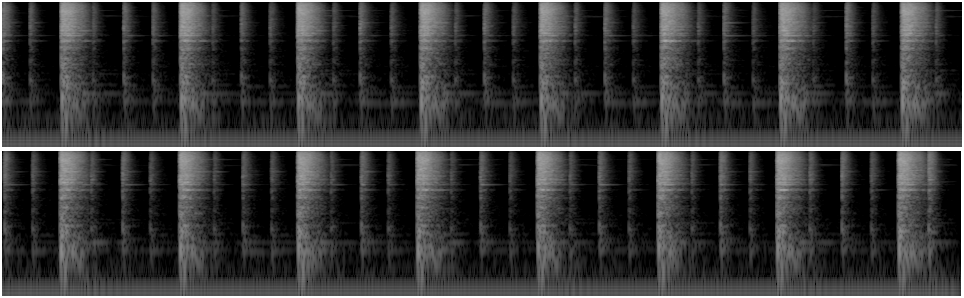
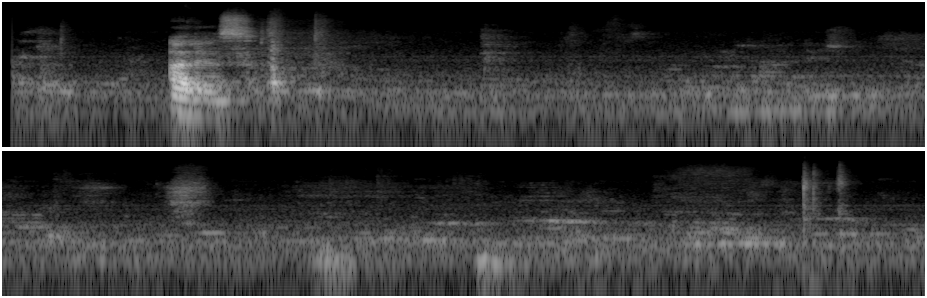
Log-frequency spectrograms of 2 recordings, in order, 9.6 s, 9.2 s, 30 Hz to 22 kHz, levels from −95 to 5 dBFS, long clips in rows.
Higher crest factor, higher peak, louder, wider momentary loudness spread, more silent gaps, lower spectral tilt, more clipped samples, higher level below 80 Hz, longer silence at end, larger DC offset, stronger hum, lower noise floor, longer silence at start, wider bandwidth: second, 24 dB vs 30 dB; first, -4 dBFS vs -8 dBFS; first, -24 LUFS vs -32 LUFS; second, 16 LU vs 25 LU; neither; second, 2.5 dB/octave vs -4.5 dB/octave; neither; about the same, -74 dBFS vs -74 dBFS; first, 0.15 s vs 0 s; neither; neither; second, -49 dBFS vs -56 dBFS; about the same, 0 s vs 0.05 s; first, over 20 kHz vs 13.5 kHz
